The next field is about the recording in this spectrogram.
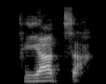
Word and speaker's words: Piazza: Pronounced like pizza with A in the middle. Piazza.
